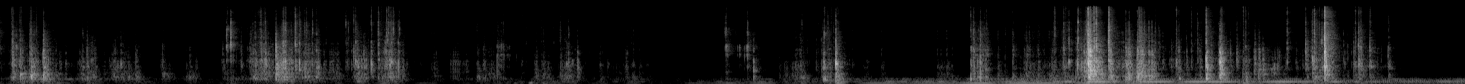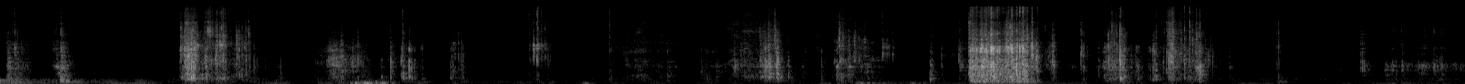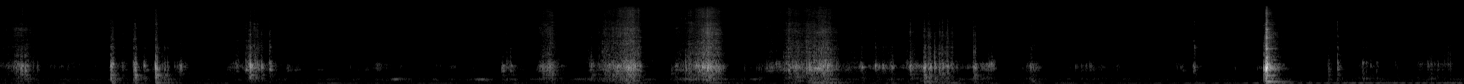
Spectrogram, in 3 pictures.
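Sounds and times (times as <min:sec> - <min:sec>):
plastic clatter: 0:00.0 - 0:06.5, 0:07.2 - 0:15.5, 0:16.5 - 0:20.3, 0:30.4 - 0:32.2
plastic rustling: 0:00.0 - 0:06.5, 0:09.4 - 0:15.4, 0:16.4 - 0:19.5, 0:21.8 - 0:27.0
plastic parts clicking and tapping: 0:00.0 - 0:06.6, 0:07.2 - 0:15.5, 0:18.3 - 0:20.3, 0:41.1 - 0:43.9.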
